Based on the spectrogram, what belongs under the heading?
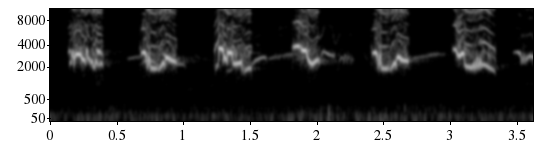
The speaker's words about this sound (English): These rich, caroled phrases are among the best-loved and most widely heard in North America. This superb song belongs to perhaps our most familiar bird, the American robin. As singers go, the robin is exceptional.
